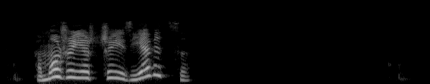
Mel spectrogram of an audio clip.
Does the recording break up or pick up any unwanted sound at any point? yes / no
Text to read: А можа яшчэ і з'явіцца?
no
